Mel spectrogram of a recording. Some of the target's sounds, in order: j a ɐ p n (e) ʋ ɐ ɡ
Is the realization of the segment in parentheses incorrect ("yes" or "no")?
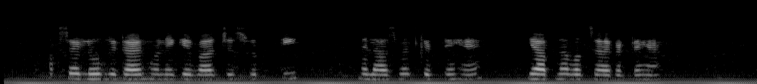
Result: yes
